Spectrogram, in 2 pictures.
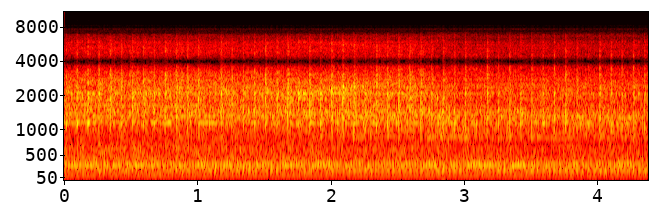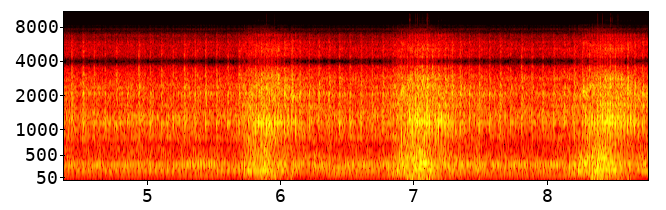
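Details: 2005 Yamaha R1: irregular deep knock at steady idle that persists through throttle blips and remained after fitting an APE manual cam chain tensioner; owner suspects a spun rod bearing.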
